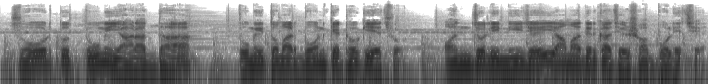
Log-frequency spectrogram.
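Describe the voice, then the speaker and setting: A man's voice: mid-range voice, measured pace, darkish tone, soft background music, natural voice. A man voicing a scheming merchant who talks in a smug, threatening way in a cartoon drama. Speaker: villain.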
